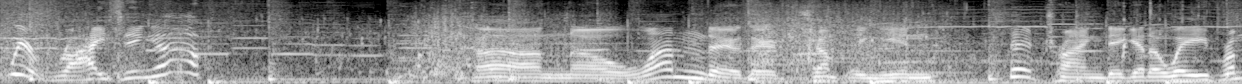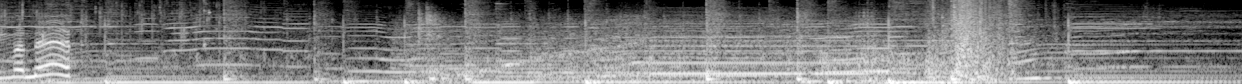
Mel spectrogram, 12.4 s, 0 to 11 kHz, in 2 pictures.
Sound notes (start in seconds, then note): 8.8 splashing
